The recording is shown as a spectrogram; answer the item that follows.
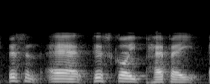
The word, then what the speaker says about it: Pepe: Now, the one we're going to touch on, because it's been the strongest link all week, is Nicolas Pepe.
